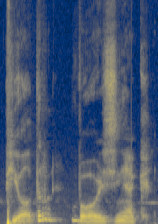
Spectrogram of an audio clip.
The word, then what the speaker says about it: Piotr Wozniak: One last time:Krzysztof Biedalak, Piotr Wozniak.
